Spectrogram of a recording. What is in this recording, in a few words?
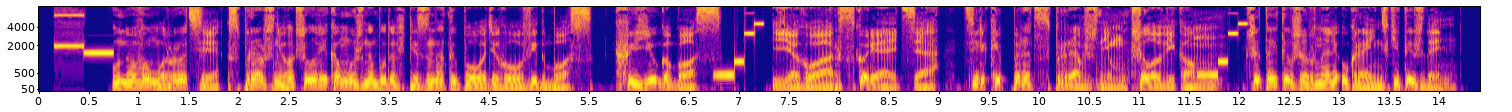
Ukrainian, Male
